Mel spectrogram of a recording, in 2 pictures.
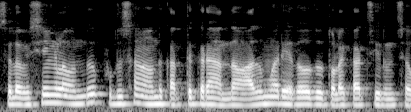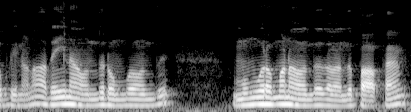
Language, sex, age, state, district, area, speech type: Tamil, male, 18-30, Tamil Nadu, Tiruppur, rural, spontaneous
